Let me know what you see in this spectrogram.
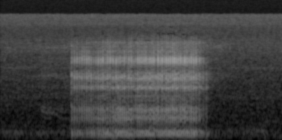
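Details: Pit mix rescue puppy snoring after a hike: a single buzzing, rattling snore about one second long against a quiet room; ordinary snoring in a sleeping dog.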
